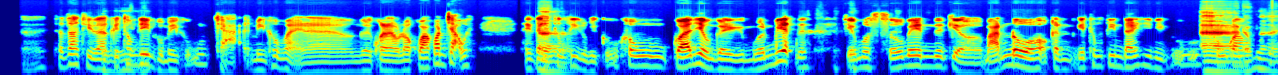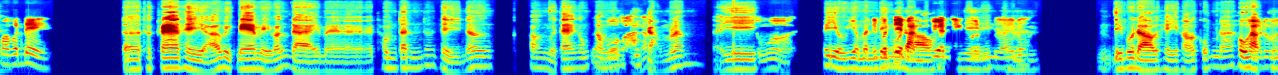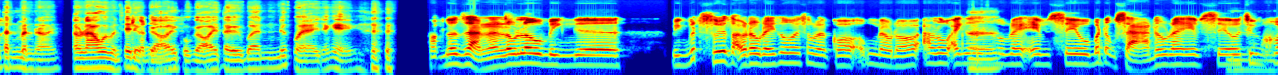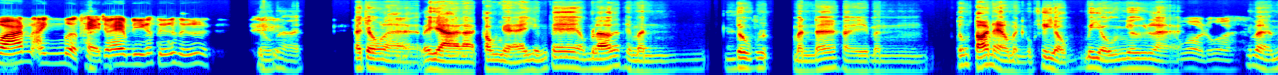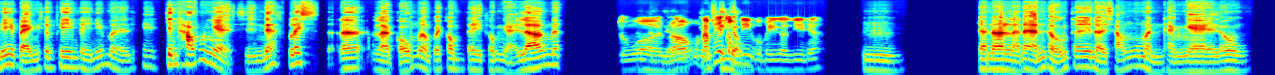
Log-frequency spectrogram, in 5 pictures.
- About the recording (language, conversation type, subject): Vietnamese, unstructured, Các công ty công nghệ có đang nắm quá nhiều quyền lực trong đời sống hằng ngày không?
- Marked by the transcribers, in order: other background noise; laugh; tapping; laugh; laugh; laugh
